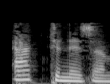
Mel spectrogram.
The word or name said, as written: actinism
